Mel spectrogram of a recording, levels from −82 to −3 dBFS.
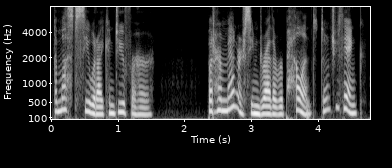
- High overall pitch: Yes, high, 235 Hz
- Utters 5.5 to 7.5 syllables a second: Yes, 5.9 syllables/s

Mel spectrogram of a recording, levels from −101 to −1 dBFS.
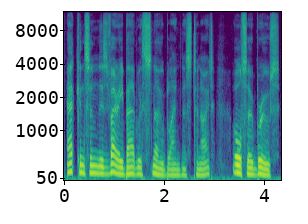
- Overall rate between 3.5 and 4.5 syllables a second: Yes, 4.4 syllables/s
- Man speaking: Yes, male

